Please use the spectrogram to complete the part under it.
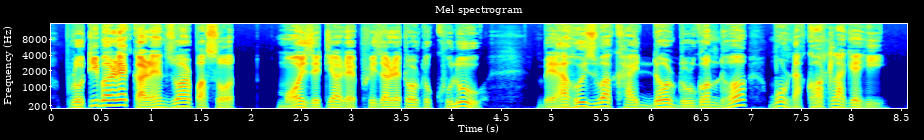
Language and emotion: Assamese, disgusted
